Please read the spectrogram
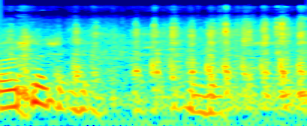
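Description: Rollers of a playground roller slide clattering in a rapid, even rattle of about ten clicks a second as a child rides down over them. A short voice sounds at the very start.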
